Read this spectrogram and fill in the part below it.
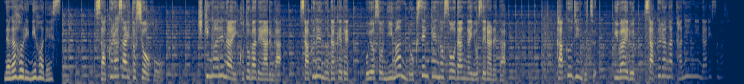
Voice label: female news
